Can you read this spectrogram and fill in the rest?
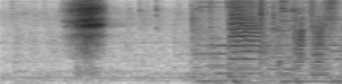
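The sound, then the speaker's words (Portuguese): A quick, sharp sniff as a man uses a corticosteroid inhaler, followed by about a second of longer, breathy rushing noise as air is drawn in. “Essa fungada aí, hein? Tá usando bombinha, velho. Tá, bombinha de corticóide.”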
